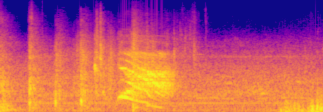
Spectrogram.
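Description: A spear blade cutting into a gel head target, with several sharp knocks in the first second or so, followed by a man's loud shout that falls in pitch. A low thud comes near the end.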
